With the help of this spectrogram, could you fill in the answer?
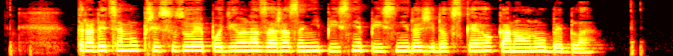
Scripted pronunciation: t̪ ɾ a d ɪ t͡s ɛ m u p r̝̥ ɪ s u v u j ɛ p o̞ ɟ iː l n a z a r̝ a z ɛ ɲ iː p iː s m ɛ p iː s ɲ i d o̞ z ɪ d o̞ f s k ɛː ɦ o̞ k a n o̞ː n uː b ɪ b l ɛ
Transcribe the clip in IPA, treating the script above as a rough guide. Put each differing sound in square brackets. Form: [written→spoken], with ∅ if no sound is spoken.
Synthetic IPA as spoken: t̪ ɾ a d ɪ t͡s ɛ m u p r̝̥ ɪ s u [v→z] u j ɛ p o̞ ɟ iː l n a z a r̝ a z ɛ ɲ iː p iː s [m→ɲ] ɛ p iː s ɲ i d o̞ [z→ʒ] ɪ d o̞ f s k ɛː ɦ o̞ k a n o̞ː n [uː→u] b ɪ b l ɛ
